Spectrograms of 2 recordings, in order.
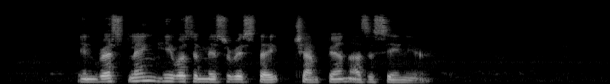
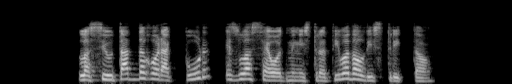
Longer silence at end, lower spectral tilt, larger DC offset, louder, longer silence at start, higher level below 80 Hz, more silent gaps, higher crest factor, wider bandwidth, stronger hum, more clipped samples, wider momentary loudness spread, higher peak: first, 1.8 s vs 0.8 s; first, -4.5 dB/octave vs -3 dB/octave; neither; second, -28 LUFS vs -18 LUFS; about the same, 0.8 s vs 0.8 s; second, -72 dBFS vs -62 dBFS; second, none vs 1.77-1.85 s, 2.13-2.25 s, 4.05-4.13 s; about the same, 18 dB vs 18 dB; first, 11 kHz vs 8 kHz; neither; neither; about the same, 7 LU vs 9 LU; second, -12 dBFS vs -2 dBFS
